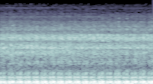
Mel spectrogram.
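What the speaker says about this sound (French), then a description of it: "je vais vous faire écouter le bruit de la moto" A motorcycle engine with a baffled exhaust idles nearby with a steady, throbbing, slightly clattery rhythm, running alone without any talk.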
